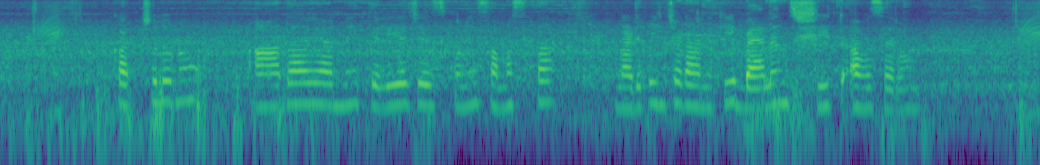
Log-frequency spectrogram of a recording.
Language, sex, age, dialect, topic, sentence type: Telugu, female, 41-45, Utterandhra, banking, statement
